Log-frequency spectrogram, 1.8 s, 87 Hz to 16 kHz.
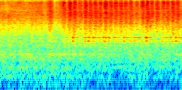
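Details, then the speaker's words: Pressure canner with dial gauge and weight, for low-acid food, gauge at 10 psi and 240 degrees for the owner's altitude: steady steam hiss with a quick rhythmic jiggle as the weight rocks and rolls; normal at pressure, before heat is reduced. "on the money my gauge reads 10 psi 240 degrees and my weight is rocking and rolling"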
